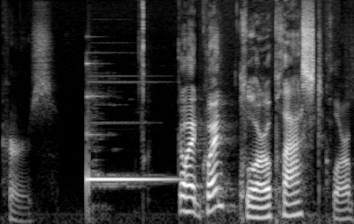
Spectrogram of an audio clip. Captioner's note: bell ringing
